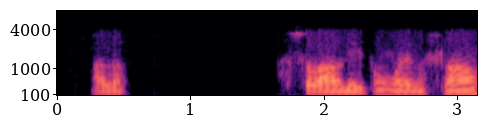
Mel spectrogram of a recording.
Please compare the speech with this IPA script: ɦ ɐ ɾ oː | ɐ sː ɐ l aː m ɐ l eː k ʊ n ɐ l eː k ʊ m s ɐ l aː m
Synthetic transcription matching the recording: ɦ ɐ l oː | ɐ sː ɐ l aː m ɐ l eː k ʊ m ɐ l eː k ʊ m s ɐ l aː m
